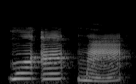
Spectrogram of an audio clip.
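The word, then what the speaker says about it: 麻: Mom it means mother the second one with a second to pronunciation is just like this ma ma this is a character for MA it means hemp the third one with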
